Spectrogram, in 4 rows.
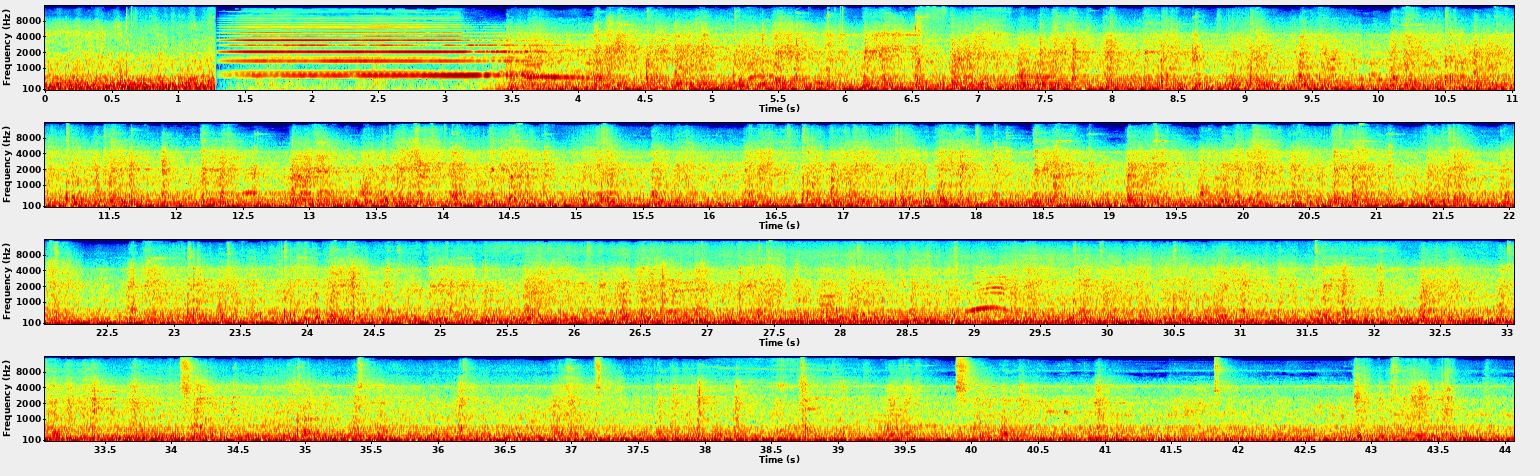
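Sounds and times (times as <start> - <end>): train rolling past: 0.0 - 44.0
wheels clicking over rail joints: 3.6 - 42.1.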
